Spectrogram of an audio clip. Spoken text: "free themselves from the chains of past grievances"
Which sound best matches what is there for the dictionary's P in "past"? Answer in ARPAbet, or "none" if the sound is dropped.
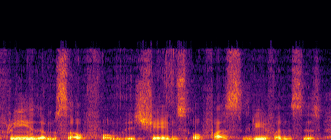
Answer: F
